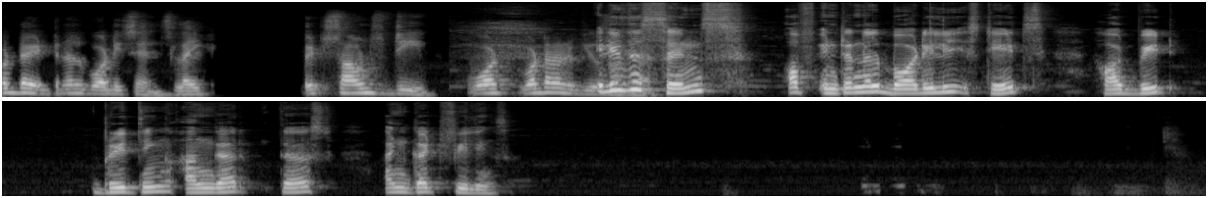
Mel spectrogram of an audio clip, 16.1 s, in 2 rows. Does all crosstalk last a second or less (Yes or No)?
Yes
